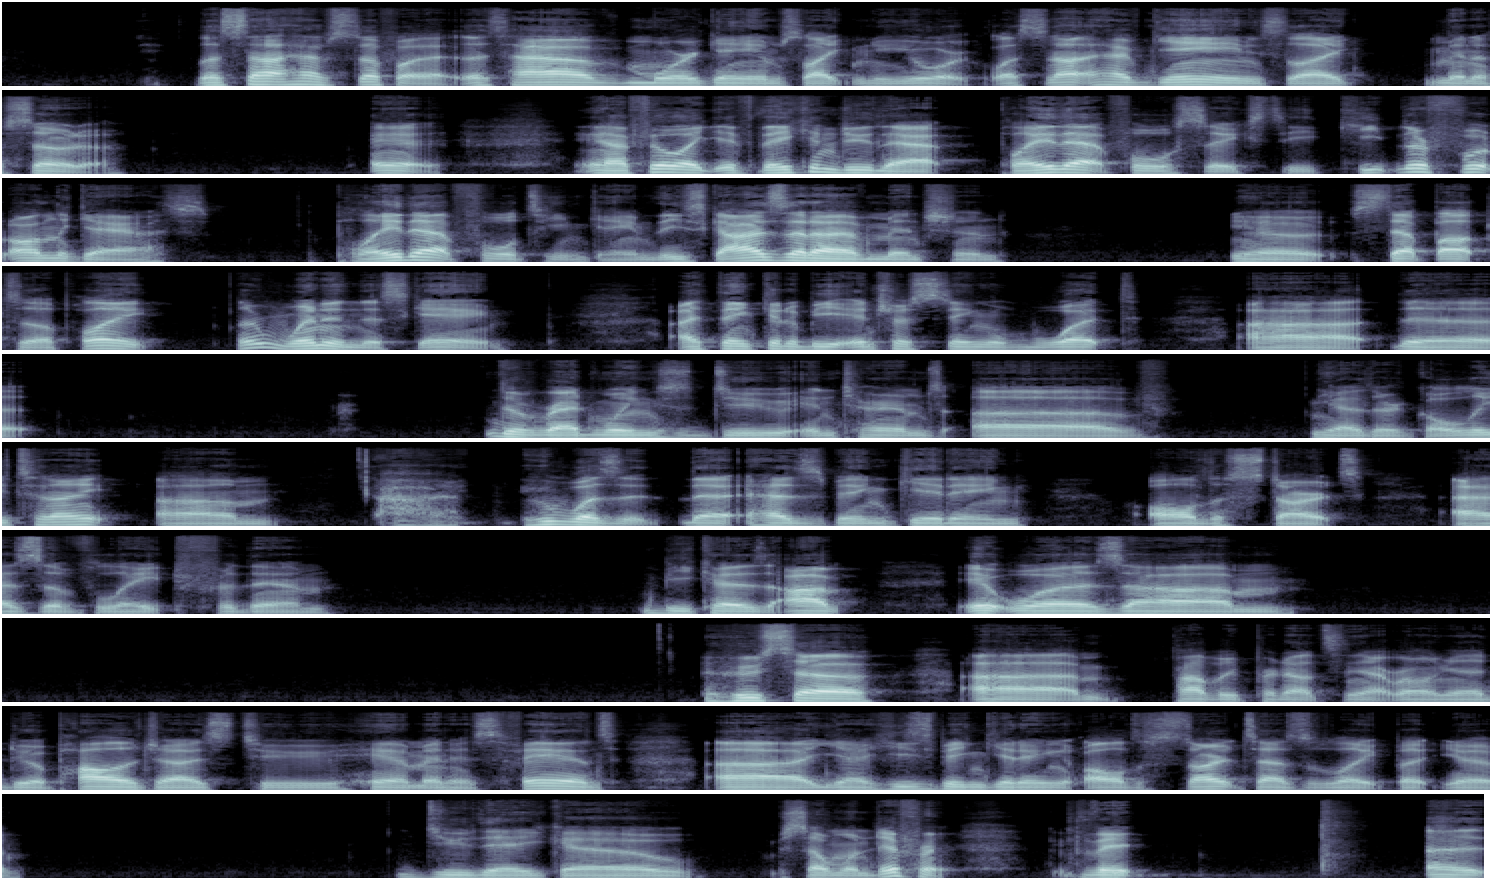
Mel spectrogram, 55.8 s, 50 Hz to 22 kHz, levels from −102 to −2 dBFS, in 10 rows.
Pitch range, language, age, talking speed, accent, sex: 95-115 Hz, English, 20-39, 150 wpm, American, male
